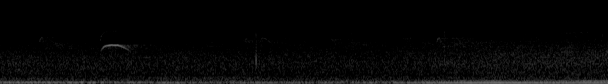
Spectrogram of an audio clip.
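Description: Faint outdoor ambience: a low steady rumble with a few short bird chirps, the clearest a single arched whistled note about a second in, and a few faint ticks.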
